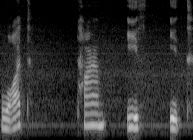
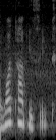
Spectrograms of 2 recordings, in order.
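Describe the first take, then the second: First: It is spoken at a normal, careful pace. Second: It is spoken fast, with is and it linked. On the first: "ปกติจะเป็น" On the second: "เวลาฝรั่งเขาพูดเร็วๆก็จะเป็น"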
